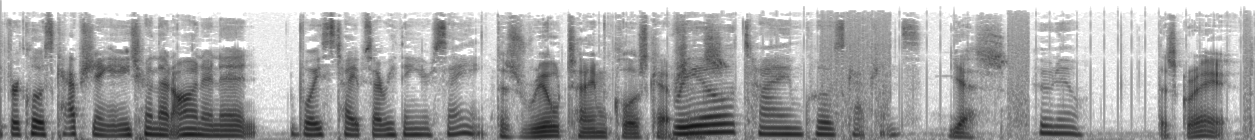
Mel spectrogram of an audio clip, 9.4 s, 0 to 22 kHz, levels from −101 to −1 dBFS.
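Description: Wi-Fi interference runs from 4.46 s to the end of the clip: a steady ticking about ten times a second, one tick every 102.4 ms, roughly 30 dB below the speech. A nearby Wi-Fi radio's beacon is being picked up and rectified by the audio circuitry.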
